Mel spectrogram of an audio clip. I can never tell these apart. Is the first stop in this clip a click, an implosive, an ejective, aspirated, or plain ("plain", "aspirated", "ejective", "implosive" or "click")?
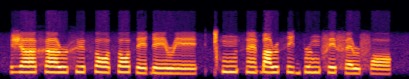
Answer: implosive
